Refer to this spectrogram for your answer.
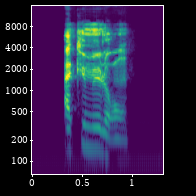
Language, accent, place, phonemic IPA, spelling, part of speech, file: French, France, Lyon, /a.ky.myl.ʁɔ̃/, accumulerons, verb, LL-Q150 (fra)-accumulerons.wav
- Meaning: first-person plural simple future of accumuler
